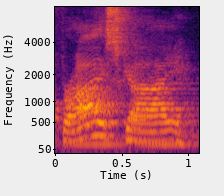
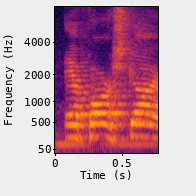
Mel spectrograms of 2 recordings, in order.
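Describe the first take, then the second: First: "Fry Sky" said as the single word fry, not spelled out; joke nickname. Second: Said in the usual way. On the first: Shown as a demonstration. Naming the radio brand as a joke, "Fry Sky" rhymes with fry. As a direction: say "Fry Sky" like frying food. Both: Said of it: "or what I call Fry Sky".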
